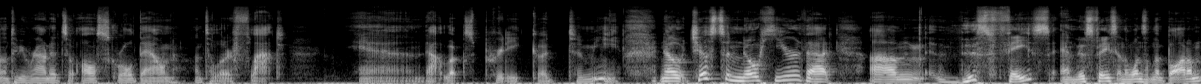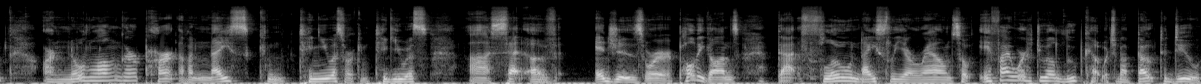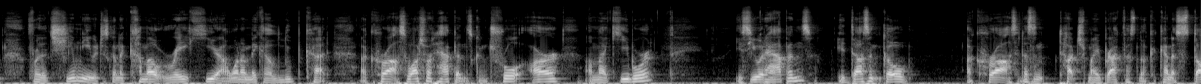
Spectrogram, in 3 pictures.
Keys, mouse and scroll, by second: 5.0 click, 5.4-10.7 middle drag, 11.1-12.7 middle drag, 12.7 scroll up 1, 14.8 scroll down 1, 22.1-26.1 middle drag, 29.8 ctrl+r.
